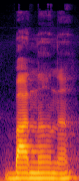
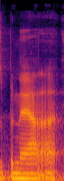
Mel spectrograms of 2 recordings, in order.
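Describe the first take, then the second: First: Banana said the Portuguese way, bah-NAH-nah, with a nasal middle. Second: Banana said the English way, buh-NAN-uh. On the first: The teacher says the Portuguese banana for her student. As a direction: say banana the Brazilian way. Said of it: "in Portuguese is banana". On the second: The teacher contrasts banana in English and Portuguese. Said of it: "In English is banana". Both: Shown as a demonstration.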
